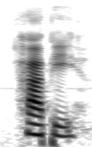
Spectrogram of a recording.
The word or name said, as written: happy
